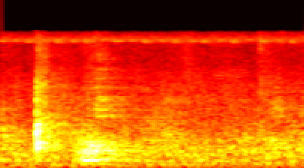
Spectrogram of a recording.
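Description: A single sharp knock about a quarter second in, followed by a brief, softer sound.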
